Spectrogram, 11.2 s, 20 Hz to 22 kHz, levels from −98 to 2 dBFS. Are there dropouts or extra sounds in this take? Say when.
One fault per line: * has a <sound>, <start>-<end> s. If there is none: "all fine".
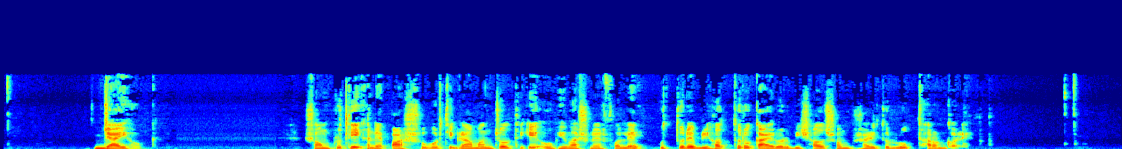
all fine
